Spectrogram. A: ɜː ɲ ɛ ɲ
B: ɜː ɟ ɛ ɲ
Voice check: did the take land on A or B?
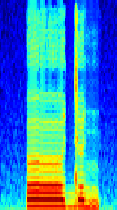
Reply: B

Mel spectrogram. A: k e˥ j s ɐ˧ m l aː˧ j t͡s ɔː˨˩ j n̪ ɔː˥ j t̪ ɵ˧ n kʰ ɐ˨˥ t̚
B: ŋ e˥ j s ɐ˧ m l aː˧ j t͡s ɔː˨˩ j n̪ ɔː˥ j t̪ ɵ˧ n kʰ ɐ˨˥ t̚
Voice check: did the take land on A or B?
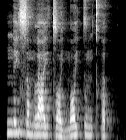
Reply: B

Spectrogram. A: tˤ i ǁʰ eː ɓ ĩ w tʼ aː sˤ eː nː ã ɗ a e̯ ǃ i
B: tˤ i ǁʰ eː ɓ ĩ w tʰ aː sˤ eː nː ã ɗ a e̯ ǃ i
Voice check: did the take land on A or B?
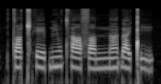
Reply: B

